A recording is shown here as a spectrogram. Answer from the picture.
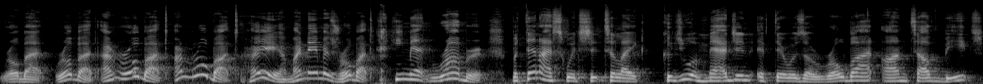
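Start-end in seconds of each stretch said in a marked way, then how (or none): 1.0-3.8 put-on Indian accent, higher pitch. Retelling how a man who couldn't say Robert kept saying robot: imitating an Indian man mispronouncing Robert. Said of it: "Robert was an Indian man that was trying to hack".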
